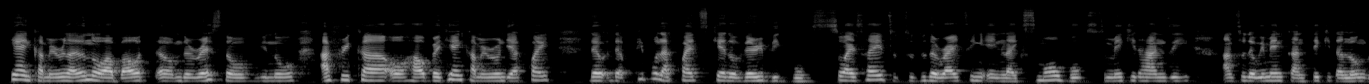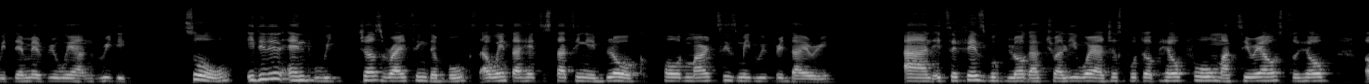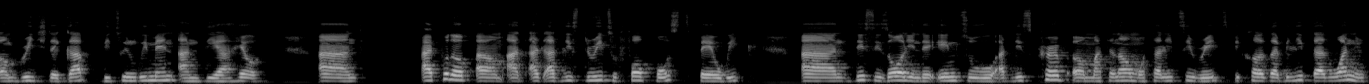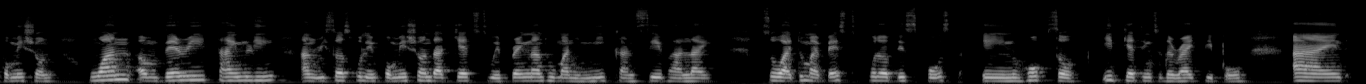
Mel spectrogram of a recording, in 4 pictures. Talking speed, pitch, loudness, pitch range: 200 wpm, 165 Hz, -27 LUFS, 155-180 Hz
